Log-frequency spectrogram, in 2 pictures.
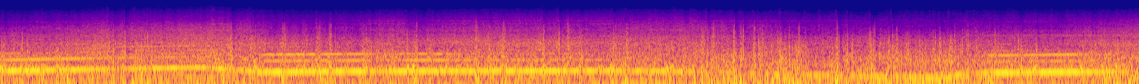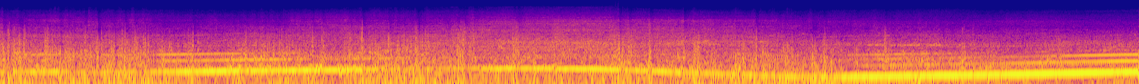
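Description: Onboard sound of a sports car's engine and exhaust under way on a race track, the engine note climbing through the revs, dropping back at a gear change about three seconds in, easing off around the middle and dipping again before climbing near the end. Wind rushes steadily through the open cockpit.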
